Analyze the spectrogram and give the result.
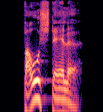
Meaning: nominative/accusative/genitive plural of Baustahl
- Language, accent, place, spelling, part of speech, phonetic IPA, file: German, Germany, Berlin, Baustähle, noun, [ˈbaʊ̯ˌʃtɛːlə], De-Baustähle.ogg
